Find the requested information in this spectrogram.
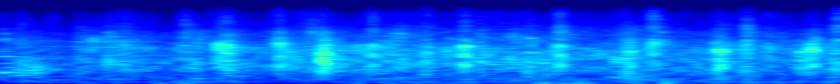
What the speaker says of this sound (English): So give God a hand clap for that.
